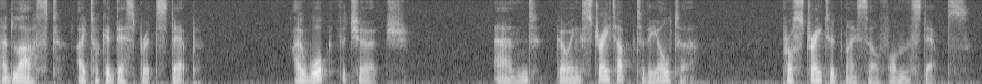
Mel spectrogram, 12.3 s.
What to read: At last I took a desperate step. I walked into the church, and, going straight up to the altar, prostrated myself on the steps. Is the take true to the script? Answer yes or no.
no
